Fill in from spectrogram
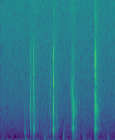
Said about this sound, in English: That's what it sounds like when I chew gum. I can't help it.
